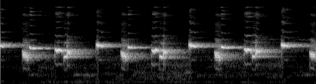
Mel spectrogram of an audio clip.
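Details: Sooty-headed bulbul singing a 'ropel' style song with full fill-ins, kept as a training master for captive birds: clear whistled notes stepping down in pitch, grouped in short bursts repeating roughly once per second.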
